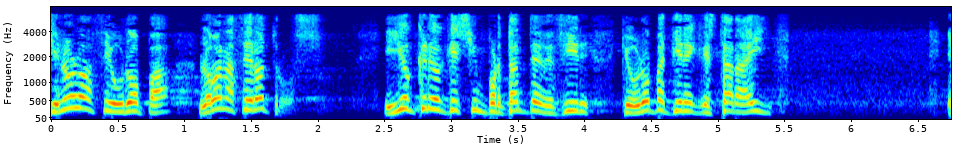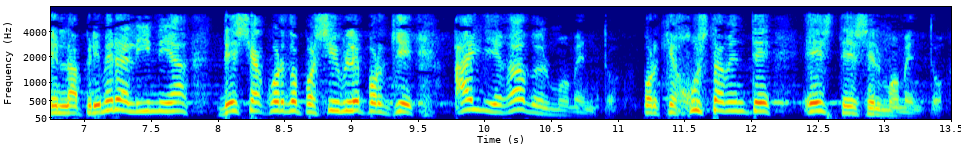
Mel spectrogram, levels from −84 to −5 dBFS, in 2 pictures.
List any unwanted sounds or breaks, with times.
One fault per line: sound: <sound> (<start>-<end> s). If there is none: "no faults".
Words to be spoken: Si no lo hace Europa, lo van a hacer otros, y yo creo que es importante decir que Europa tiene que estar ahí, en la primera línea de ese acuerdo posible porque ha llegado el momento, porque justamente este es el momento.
no faults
